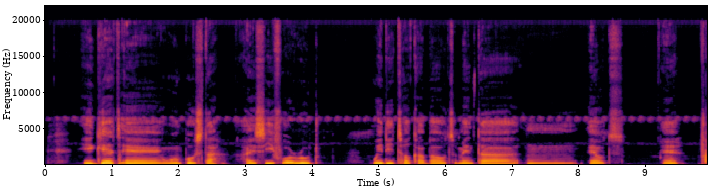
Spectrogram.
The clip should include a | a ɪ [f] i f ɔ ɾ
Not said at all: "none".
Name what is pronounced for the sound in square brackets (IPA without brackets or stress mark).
s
